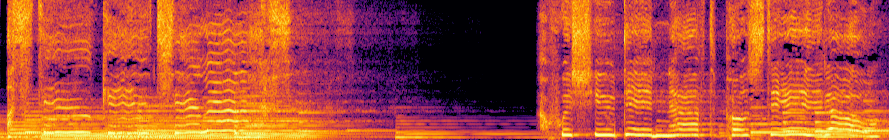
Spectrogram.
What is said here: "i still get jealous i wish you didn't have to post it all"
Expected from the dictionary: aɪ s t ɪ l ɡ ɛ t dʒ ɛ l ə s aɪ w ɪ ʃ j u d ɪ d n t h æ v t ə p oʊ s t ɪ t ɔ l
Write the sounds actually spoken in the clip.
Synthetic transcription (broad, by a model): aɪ s t ɪ l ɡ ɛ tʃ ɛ l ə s aɪ w ɪ ʃ j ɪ d ɪ d n t h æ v t ə p oʊ s t ɪ t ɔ l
